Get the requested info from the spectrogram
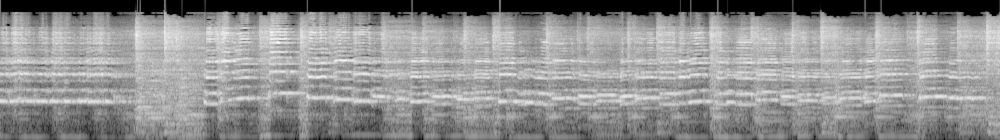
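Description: Trumpet solo in a traditional New Orleans-style jazz band, backed by a rhythm section of string bass, banjo and drums. The trumpet holds one long high note for about the first second and a half, then plays a run of quick, short phrases.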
